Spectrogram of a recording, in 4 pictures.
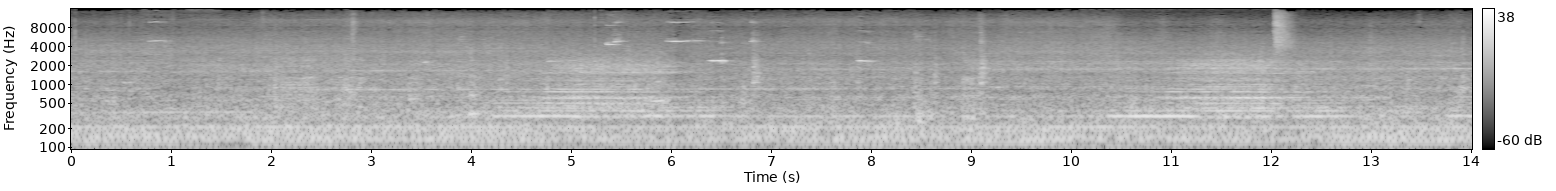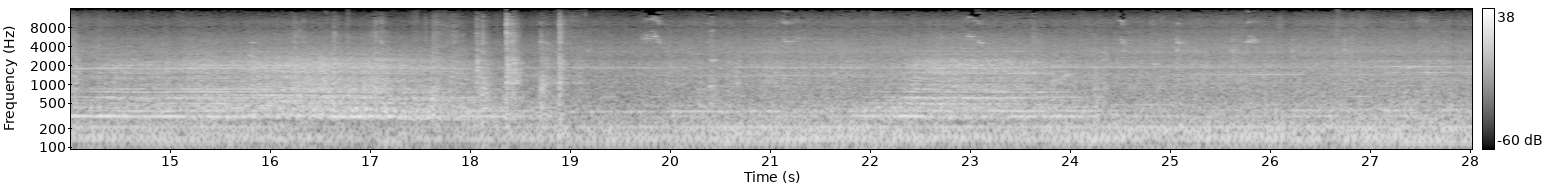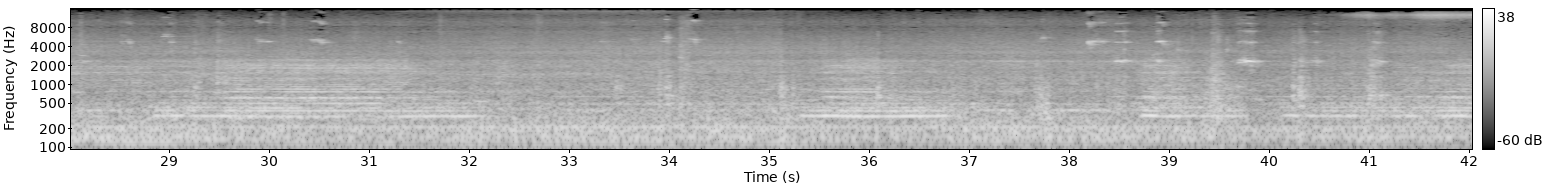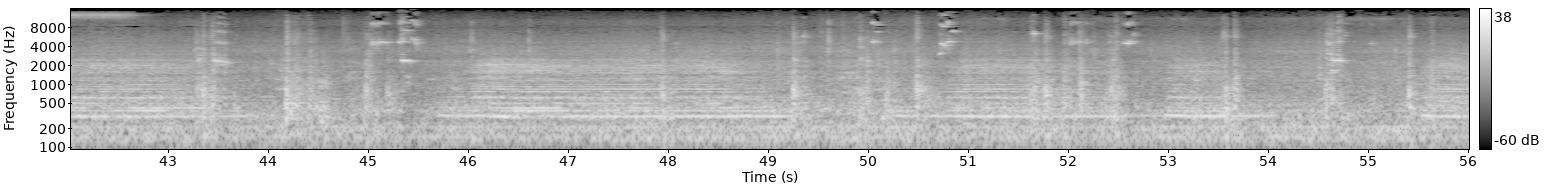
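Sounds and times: train wheels rumbling on rails: 0.0 - 56.0
locomotive horn blasts: 2.9 - 8.6, 10.2 - 18.8, 21.8 - 24.5, 28.2 - 32.3, 35.1 - 44.6, 45.5 - 54.1, 55.4 - 56.0.

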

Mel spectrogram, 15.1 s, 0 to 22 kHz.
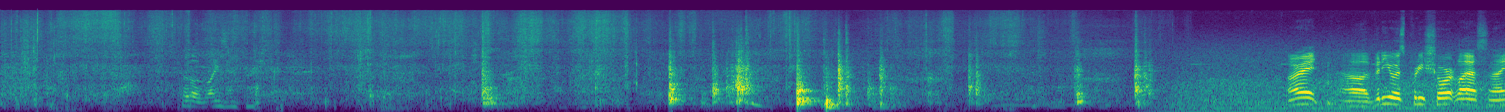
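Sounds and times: bumps and knocks in truck bed: 6.7 - 9.0, 10.8 - 11.6.

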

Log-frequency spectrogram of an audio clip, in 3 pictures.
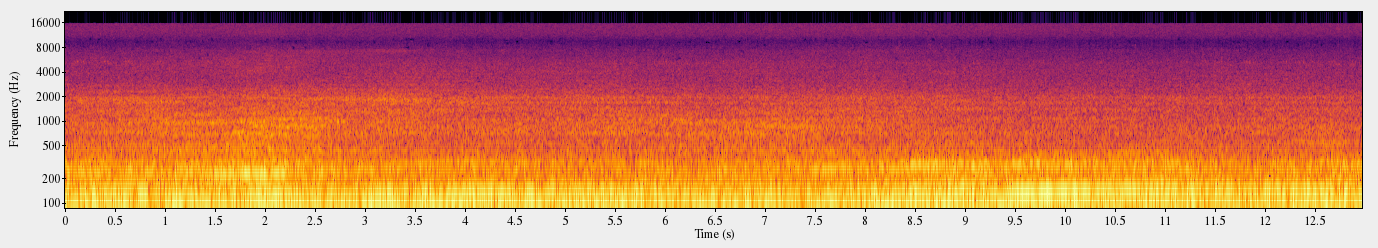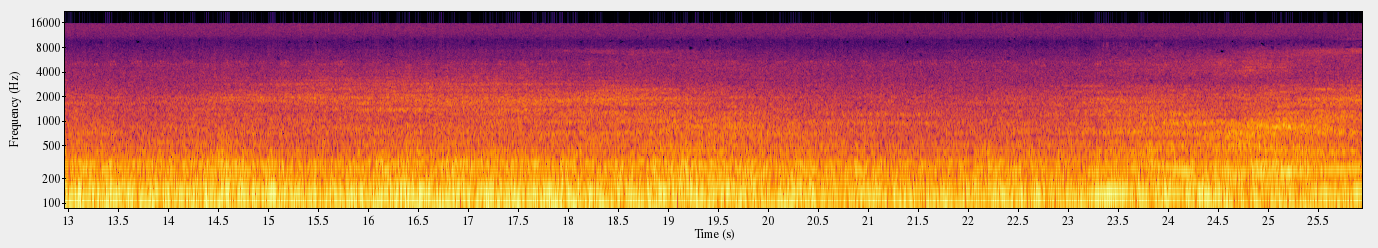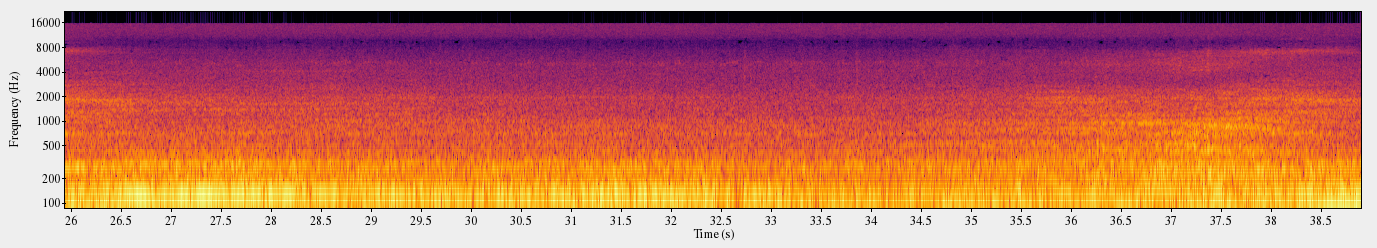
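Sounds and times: road vehicles passing: 0.0 - 38.9
steady low rumble: 0.0 - 38.9.

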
